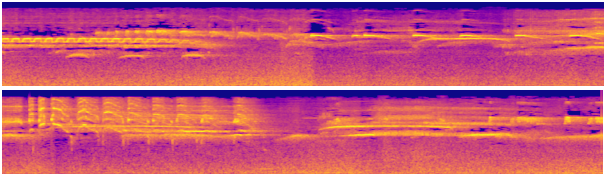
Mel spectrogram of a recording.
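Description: Several birds calling and singing at once: a fast trill at the start, then many short chirps and down-slurred whistles, with a dense rapid chattering stretch in the middle.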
